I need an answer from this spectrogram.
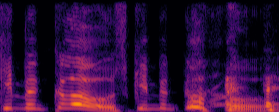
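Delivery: exaggerated, over-the-top Italian accent, very high. Joking about a close game with no goals: over-the-top Italian accent. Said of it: "our over-the-top Italian impersonation".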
